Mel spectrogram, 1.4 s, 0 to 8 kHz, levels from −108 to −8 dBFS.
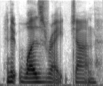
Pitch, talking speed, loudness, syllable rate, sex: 145 Hz, 215 wpm, -19 LUFS, 4.0 syllables/s, female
